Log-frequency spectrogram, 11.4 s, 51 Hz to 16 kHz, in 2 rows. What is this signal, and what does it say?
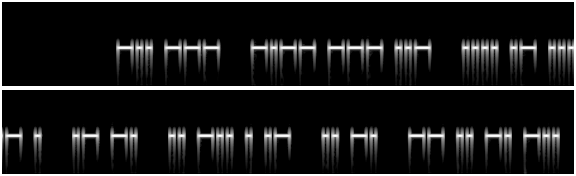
Morse code, heard as a keyed tone, about 25 wpm, 700 Hz. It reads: DO YOU HAVE AN IDEA IN MIND
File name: practice / 25wpm / Sentences with 9-Word Phrases - 25wpm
